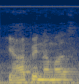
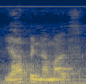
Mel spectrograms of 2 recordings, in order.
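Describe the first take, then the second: No difference in how they are said.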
